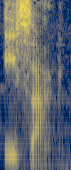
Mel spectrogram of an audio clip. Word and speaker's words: Isaac: It looks like Isaac to us, but it's pronounced Isak.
